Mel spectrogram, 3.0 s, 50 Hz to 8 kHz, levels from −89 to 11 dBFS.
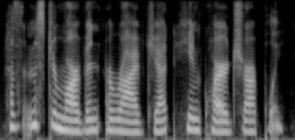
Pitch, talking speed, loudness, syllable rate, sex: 195 Hz, 165 wpm, -19 LUFS, 5.4 syllables/s, female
